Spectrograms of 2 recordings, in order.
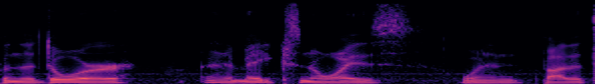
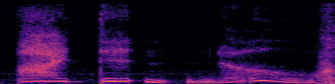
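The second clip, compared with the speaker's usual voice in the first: mock innocent; 10 semitones higher, much slower than usual. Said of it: "And I'm like".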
